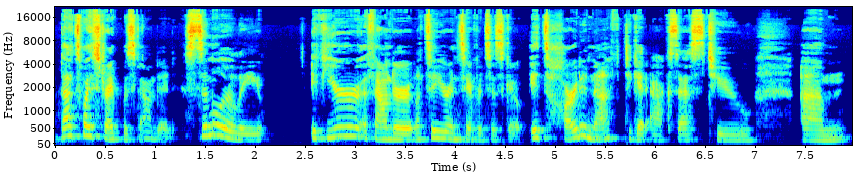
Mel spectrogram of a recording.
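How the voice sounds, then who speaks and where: A young adult woman speaks in a lowish voice as a podcast guest. She explains things clearly and at length, often adding a quick "right?" or "um". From born in Nigeria, raised in Texas. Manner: articulate, explanatory, with frequent "um" and "right?" asides. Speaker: guest, commissioning editor. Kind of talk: conversational interview answers.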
